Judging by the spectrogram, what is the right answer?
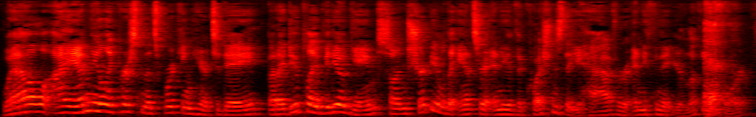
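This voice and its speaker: A man plays a patient young female shop clerk in a comedy skit, soft-spoken and polite, in customer service style. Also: on the high side, animated, fast talker, few pauses, echoey room, lightly acted, low-quality recording.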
